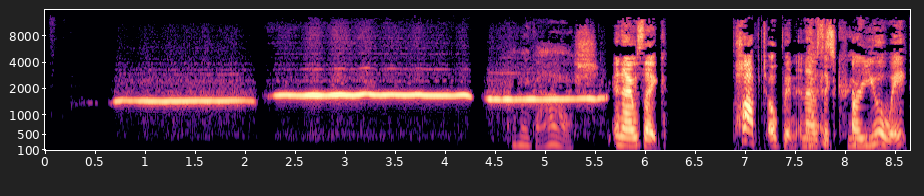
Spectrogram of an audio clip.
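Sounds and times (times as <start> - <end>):
person whistling a tune: 0.5 - 5.7
speech: 4.7 - 6.3, 6.9 - 8.6.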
